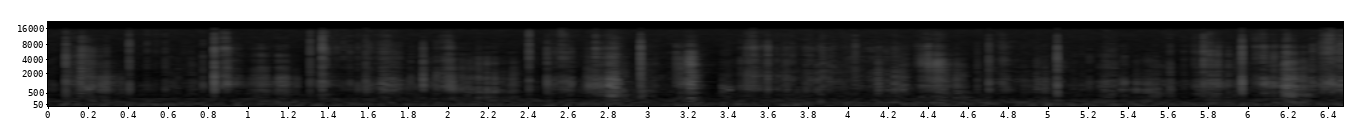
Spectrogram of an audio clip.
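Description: Long nails scratch the Damier checkered coated canvas of a Louis Vuitton zip pouch, making a dense run of dry, raspy scrapes with quick clicky ticks. The scratching sits in the mid range around 1 kHz with a steady low rumble underneath, and holds an even, quiet level throughout.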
